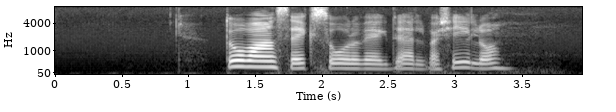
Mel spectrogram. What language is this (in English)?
Swedish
